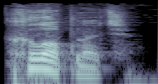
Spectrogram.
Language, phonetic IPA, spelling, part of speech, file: Russian, [ˈxɫopnʊtʲ], хлопнуть, verb, Ru-хлопнуть.ogg
- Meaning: 1. to flap, to clap 2. to slam (a door) 3. to down, to slam (an alcoholic drink)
